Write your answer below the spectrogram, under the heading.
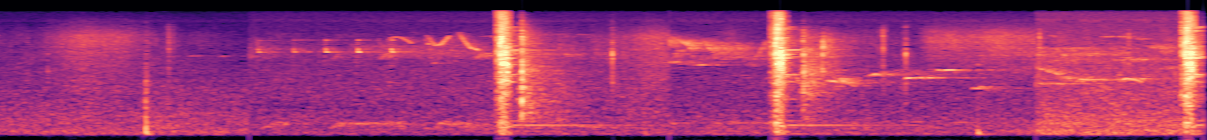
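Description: Three sharp air rifle shots: two about two seconds apart, the third near the end, each a short crack that dies away quickly. Faint birds chirp in between.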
